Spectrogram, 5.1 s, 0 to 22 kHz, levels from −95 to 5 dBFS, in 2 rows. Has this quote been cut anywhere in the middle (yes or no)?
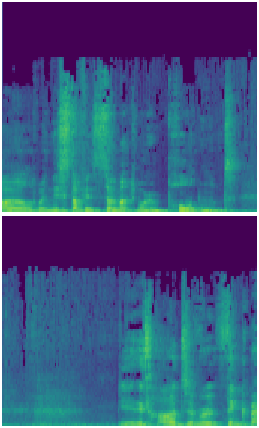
yes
